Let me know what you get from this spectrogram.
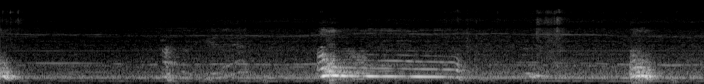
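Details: Hound dog howling at a vacuum cleaner indoors; long wavering howls with falling tones, one drawn-out cry in the middle, over the steady hum of the vacuum.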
